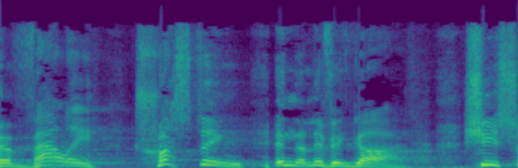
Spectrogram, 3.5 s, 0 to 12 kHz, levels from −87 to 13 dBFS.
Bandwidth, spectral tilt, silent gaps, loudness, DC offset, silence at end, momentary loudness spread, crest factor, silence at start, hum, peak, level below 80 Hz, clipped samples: 11 kHz; -5 dB/octave; none; -14 LUFS; under 0.1%; 0 s; 9 LU; 14 dB; 0 s; none; 0 dBFS; -46 dBFS; under 0.1%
